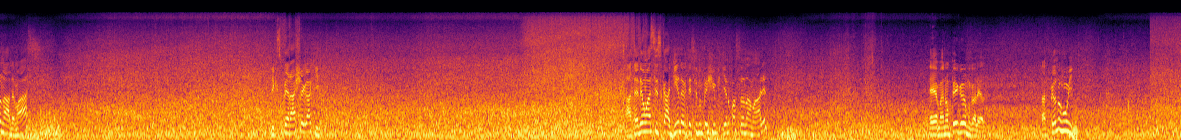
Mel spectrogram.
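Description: Surf washes and churns close by.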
